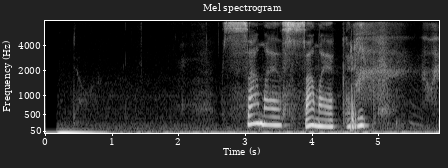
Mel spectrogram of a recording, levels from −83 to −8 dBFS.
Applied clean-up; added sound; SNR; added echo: none; none; none; none.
